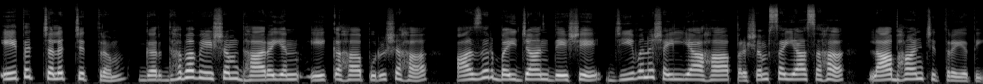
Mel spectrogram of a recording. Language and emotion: Sanskrit, neutral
